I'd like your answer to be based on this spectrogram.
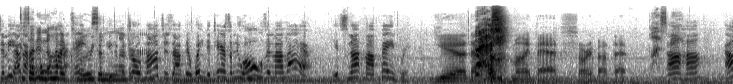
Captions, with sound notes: - 'Cause I didn't know how to close the lever. - (sneezes) - Bless me.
